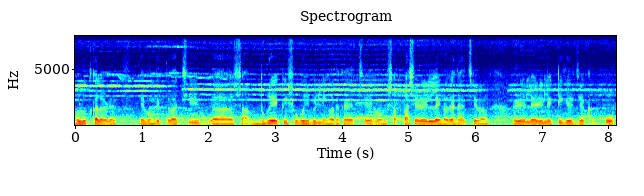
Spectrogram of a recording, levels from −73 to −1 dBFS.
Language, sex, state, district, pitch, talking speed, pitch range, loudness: Bengali, male, West Bengal, Malda, 135 Hz, 230 wpm, 130-140 Hz, -18 LUFS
